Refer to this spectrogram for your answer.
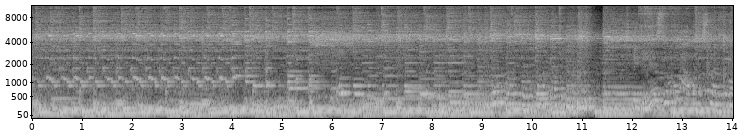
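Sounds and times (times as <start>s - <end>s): live band playing: 0.0s - 14.0s.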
